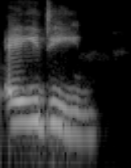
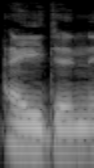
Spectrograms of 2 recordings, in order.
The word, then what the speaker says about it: Aideen: Her name is Aideen McQueen. You know, the proper style. Not just the short Aiden. It's like Aideen. You've got to remember that. I'll remember that in the future.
